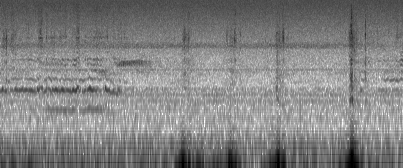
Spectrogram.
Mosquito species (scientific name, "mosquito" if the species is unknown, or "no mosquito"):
Anopheles arabiensis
